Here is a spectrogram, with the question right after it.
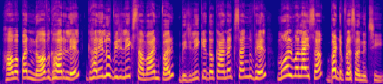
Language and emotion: Maithili, happy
